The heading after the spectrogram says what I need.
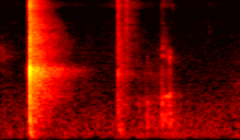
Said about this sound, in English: If I could snap my fingers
